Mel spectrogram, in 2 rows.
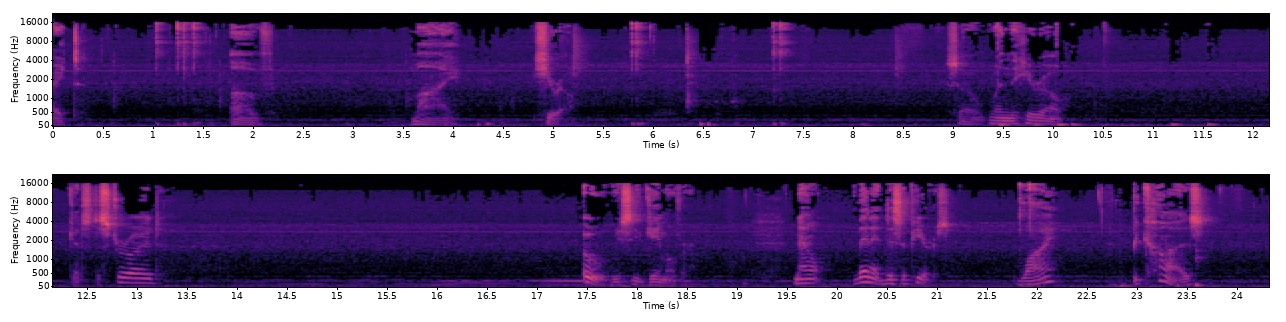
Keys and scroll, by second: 9.4 s.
